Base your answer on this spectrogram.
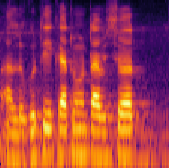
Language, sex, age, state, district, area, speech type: Assamese, male, 30-45, Assam, Sivasagar, urban, spontaneous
